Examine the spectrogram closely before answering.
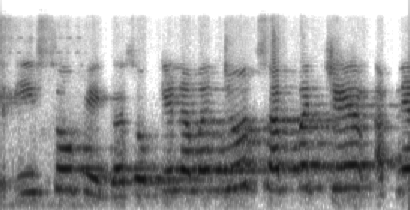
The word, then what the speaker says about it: esophagus: Esophagus. No, it is not the correct pronunciation. What you are saying is correct, but the pronunciation. Esophagus. Asma, on your video. Smart, switch on your video. Yes, speak again. Esophagus. Yes, very good. It is esophagus.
